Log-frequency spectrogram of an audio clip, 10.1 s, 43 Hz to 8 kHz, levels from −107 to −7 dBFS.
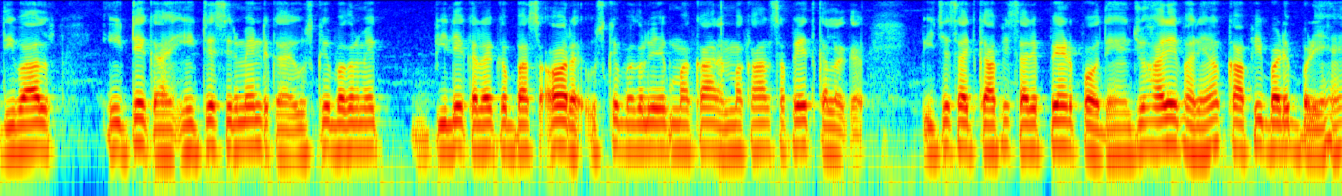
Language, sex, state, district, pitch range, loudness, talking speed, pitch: Hindi, male, Chhattisgarh, Bilaspur, 145-155 Hz, -24 LUFS, 250 wpm, 150 Hz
